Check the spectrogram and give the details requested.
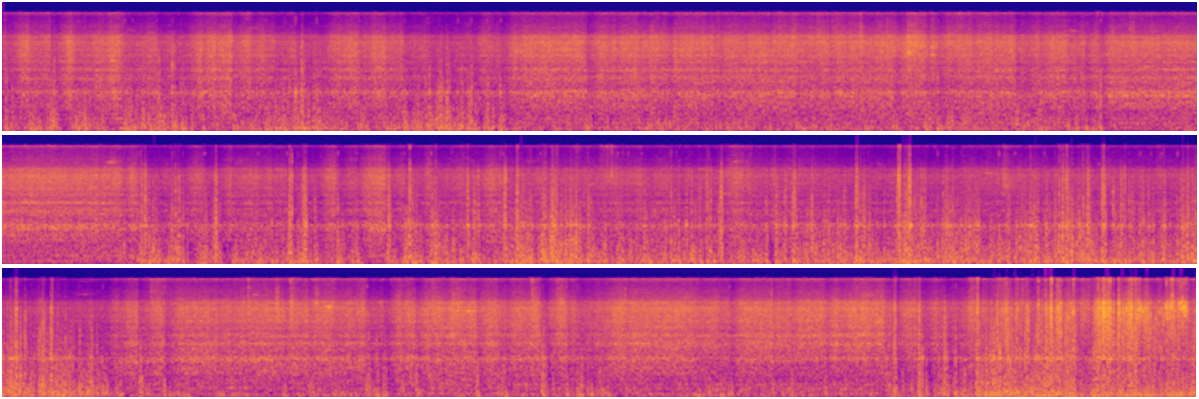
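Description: Running noise of a moving passenger train heard from the coach side: a continuous rumble of wheels on rails with wind buffeting the microphone. It grows louder near the end as an electric locomotive passes on the adjacent track.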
